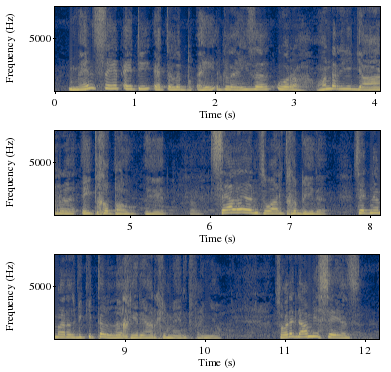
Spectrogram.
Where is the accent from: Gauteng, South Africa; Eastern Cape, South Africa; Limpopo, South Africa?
Eastern Cape, South Africa; ons in die Ooskaap groot geword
